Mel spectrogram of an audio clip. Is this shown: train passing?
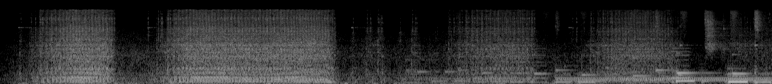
no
